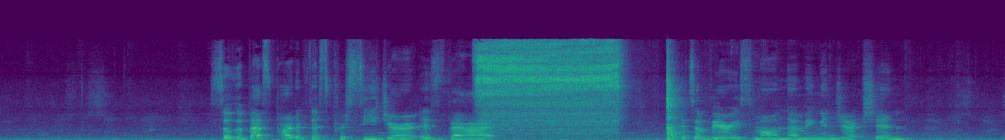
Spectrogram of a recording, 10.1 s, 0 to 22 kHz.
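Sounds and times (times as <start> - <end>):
aerosol spray hissing: 4.8 - 6.3.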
